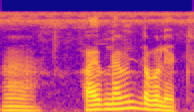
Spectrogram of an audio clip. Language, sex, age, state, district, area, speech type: Santali, male, 45-60, Jharkhand, Bokaro, rural, spontaneous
